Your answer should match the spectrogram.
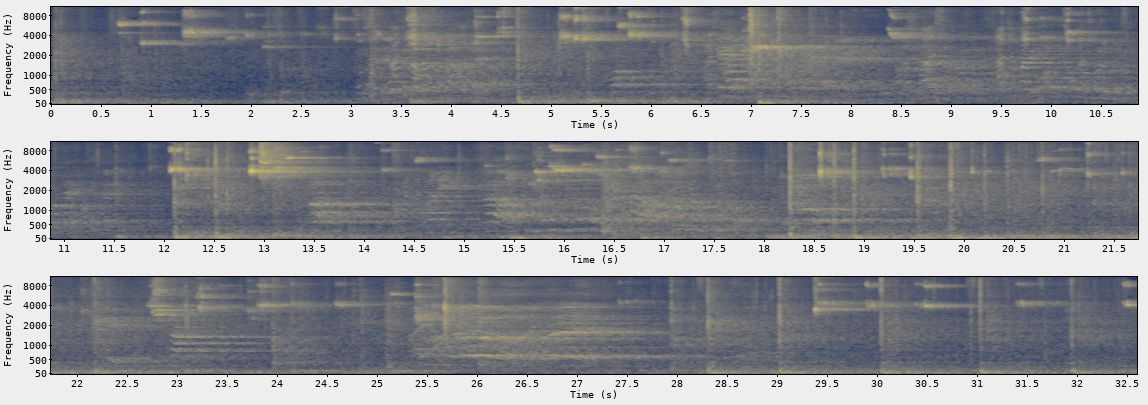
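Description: Basketball game on a hardwood gym floor: the ball bouncing and thudding again and again, short high sneaker squeaks, and players calling out to each other, all echoing in a large gym.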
